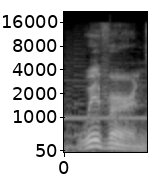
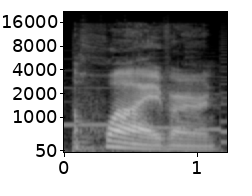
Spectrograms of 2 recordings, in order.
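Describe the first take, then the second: First: The first syllable sounds like 'with'. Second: The first syllable sounds like 'why'. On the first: "as in with" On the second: "Y, again, sounds cooler"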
